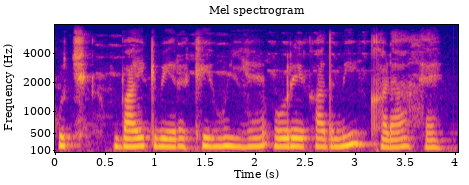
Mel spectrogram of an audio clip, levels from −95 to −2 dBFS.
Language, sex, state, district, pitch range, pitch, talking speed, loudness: Hindi, female, Haryana, Rohtak, 180-195 Hz, 190 Hz, 165 wpm, -18 LUFS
